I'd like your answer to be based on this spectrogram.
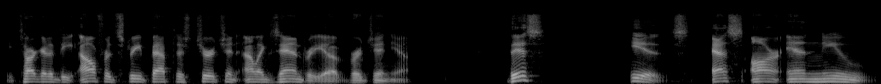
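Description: A man's voice: medium pitch, sing-song, takes it slowly, fairly bright tone, no room sound. Dry-sounding male radio news anchor. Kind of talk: scripted news reading.

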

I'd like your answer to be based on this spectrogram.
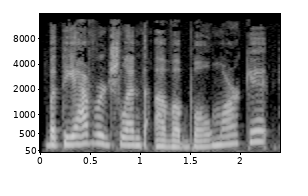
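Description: A woman co-hosting a personal finance show, explaining market terms in a steady, clear conversational way. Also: mid-range voice, normal speed, dry recording, clean studio sound. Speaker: podcast co-host, personal finance expert.

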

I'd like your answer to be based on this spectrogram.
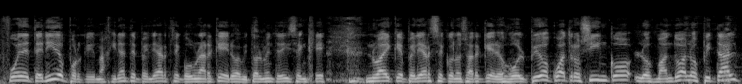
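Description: A man's voice: on the high side, a little mellow. A man recounting sports stories conversationally, as a radio commentator does.

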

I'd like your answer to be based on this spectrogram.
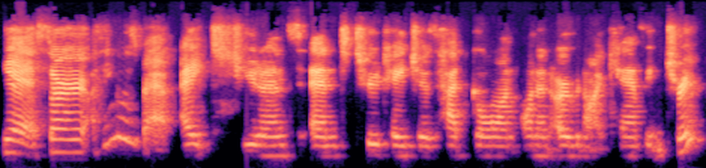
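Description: Female co-host, lower voice, relaxed case recap, slightly muffled lo-fi sound. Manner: conversational, recounts cases with quick fillers. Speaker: podcast co-host. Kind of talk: casual legal discussion podcast.

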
